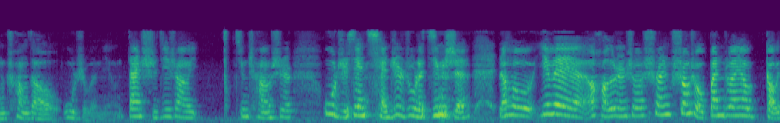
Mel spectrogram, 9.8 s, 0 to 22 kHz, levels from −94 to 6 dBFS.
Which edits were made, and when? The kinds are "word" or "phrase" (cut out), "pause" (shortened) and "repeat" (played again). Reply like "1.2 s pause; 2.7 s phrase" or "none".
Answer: 2.9 s pause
